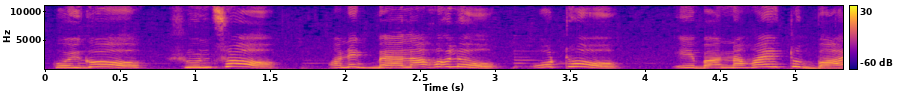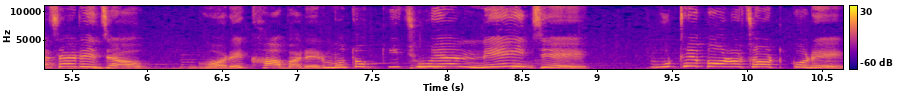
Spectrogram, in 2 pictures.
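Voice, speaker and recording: A woman's voice: extremely high pitch, animated, a little slow, pauses often, fairly bright tone, soft background music, full character voice. A woman playing an exasperated, nagging village housewife and mother in a cartoon, scolding and lamenting. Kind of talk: Bengali cartoon voice acting.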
